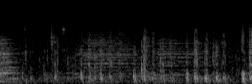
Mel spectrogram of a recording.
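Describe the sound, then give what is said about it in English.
Horse hooves clip-clop as a rider arrives into camp, a quick, steady run of many hoofbeats that carries evenly through the whole stretch. “Less than 2 hours after outlaws Lyle Bozeman and Pug Frisbee headed south, the Lone Ranger rode into camp.”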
